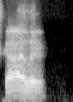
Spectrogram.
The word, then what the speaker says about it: Schuyler: It's spelled SCHUYPOD, kind of like the spelling of my name, because it's spelled SCHUYLER.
